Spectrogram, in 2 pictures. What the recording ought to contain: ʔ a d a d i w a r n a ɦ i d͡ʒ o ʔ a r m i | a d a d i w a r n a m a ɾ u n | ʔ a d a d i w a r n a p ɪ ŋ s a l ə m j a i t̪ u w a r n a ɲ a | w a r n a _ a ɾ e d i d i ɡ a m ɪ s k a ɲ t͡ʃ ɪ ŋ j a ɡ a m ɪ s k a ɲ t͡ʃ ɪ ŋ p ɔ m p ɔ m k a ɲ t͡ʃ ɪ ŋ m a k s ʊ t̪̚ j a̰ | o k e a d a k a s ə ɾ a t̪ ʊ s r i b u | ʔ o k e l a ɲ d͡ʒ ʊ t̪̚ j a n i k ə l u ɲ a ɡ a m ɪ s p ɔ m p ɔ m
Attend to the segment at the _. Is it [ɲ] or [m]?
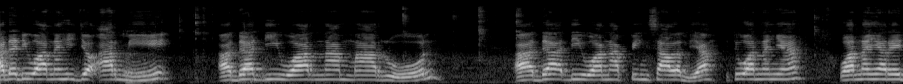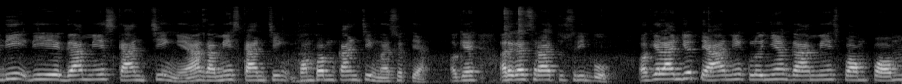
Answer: ɲ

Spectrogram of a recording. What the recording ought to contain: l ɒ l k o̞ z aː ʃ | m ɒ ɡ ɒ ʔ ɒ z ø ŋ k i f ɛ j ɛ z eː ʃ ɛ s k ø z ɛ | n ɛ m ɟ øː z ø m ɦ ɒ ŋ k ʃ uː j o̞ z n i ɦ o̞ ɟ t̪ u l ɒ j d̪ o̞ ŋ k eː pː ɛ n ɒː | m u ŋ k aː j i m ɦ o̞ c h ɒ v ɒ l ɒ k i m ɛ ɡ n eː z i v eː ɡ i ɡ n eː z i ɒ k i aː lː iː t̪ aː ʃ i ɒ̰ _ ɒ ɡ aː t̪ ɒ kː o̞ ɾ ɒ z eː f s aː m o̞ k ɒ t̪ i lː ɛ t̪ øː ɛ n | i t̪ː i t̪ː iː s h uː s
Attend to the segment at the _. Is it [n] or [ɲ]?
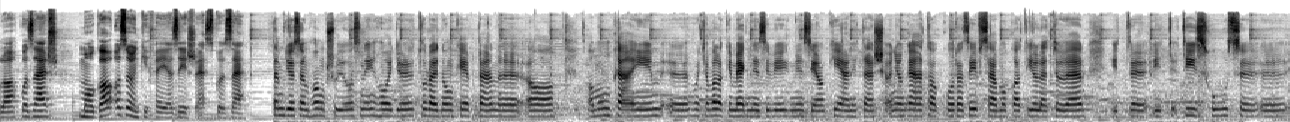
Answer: ɲ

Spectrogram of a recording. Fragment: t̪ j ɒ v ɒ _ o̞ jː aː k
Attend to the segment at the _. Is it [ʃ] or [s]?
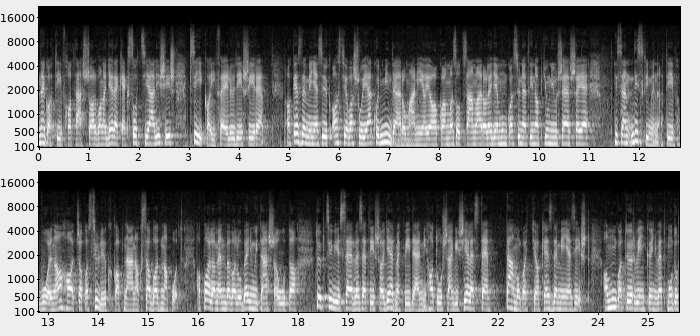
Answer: ʃ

